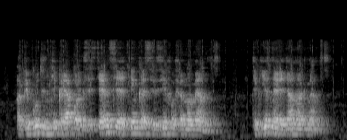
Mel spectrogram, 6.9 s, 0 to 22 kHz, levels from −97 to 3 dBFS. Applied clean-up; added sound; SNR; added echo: neural separator model SepFormer DNS4.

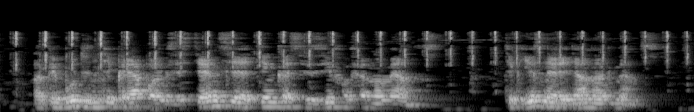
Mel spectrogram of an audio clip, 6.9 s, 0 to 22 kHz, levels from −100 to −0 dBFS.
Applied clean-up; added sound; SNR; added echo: classical method WPE with log-MMSE.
